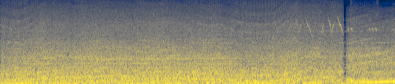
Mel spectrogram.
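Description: Diesel tractor engines idle.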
